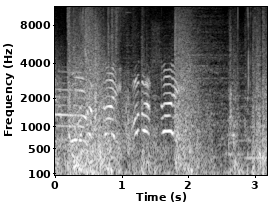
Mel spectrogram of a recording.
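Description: Rifle volleys crackle back and forth between infantry squads in the Company of Heroes battle game, with repeated sharp shots and booms over a busy battlefield din, mixed with brief game voice chatter.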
